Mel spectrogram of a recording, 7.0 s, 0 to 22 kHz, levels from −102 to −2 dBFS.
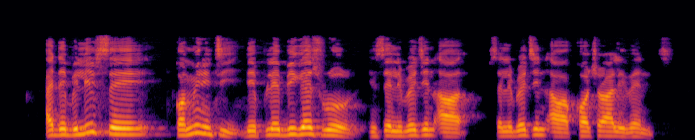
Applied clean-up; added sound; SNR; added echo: none; none; none; none.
